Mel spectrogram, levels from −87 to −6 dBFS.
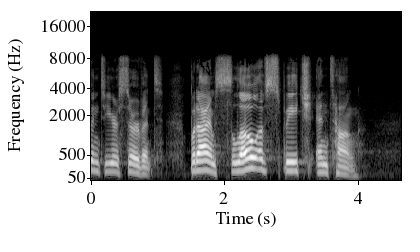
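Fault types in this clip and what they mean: Automatic gain rising: the level control on the input decided the speech was too quiet and slowly turned itself up. You can hear it from about 1.49 s to 3.98 s, where the voice and the background noise behind it swell together by about 4 dB over a couple of seconds rather than jumping. It rides on top of the call path's coding, which cuts the highs off at around 8 kHz.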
